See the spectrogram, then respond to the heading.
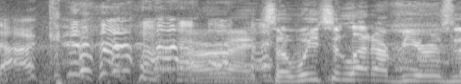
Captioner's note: laughing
